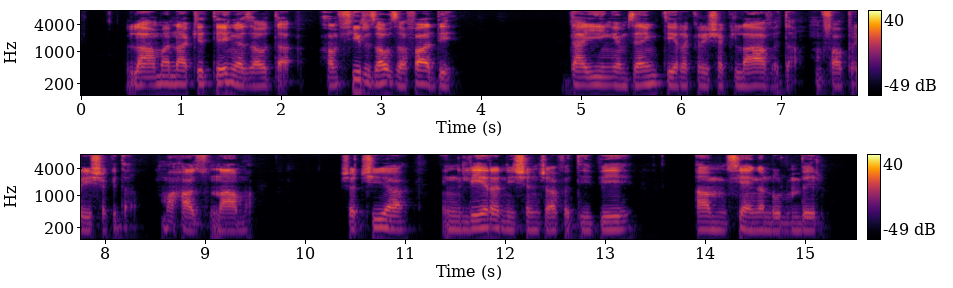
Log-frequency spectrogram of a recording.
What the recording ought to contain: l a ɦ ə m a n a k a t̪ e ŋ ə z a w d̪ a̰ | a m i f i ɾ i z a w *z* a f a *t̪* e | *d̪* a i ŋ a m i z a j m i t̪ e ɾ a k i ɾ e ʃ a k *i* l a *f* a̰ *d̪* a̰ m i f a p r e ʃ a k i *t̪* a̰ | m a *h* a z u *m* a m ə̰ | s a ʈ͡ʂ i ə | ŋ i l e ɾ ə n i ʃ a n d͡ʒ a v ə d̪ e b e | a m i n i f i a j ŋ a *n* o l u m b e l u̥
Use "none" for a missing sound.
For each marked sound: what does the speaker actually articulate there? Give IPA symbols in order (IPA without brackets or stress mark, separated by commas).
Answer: z, d̪, d̪, i, v, d̪, d̪, h, n, n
